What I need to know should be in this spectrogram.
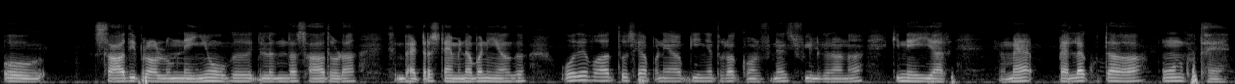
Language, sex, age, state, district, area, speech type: Dogri, male, 18-30, Jammu and Kashmir, Kathua, rural, spontaneous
